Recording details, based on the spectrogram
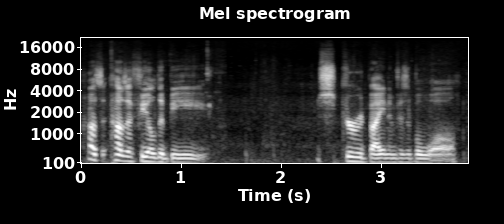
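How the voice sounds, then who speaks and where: A man's voice: mid-range voice, steady tone, moderate pace, creaky, a bit bright. A man chatting casually while playing a video game with a friend, easygoing and agreeable. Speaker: gaming co-host.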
